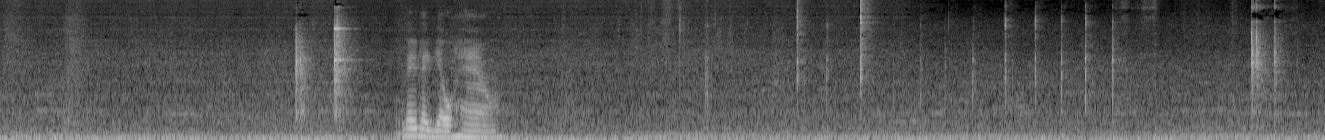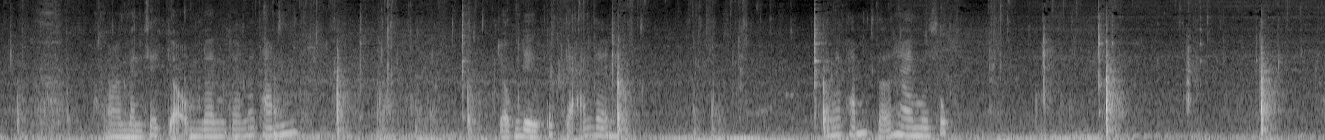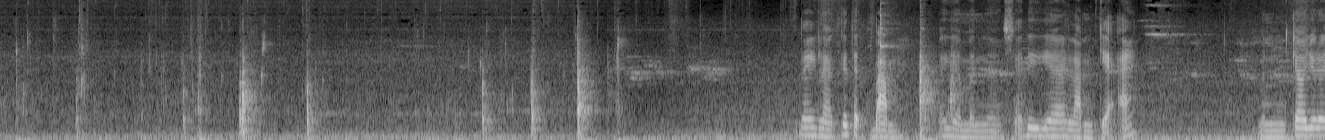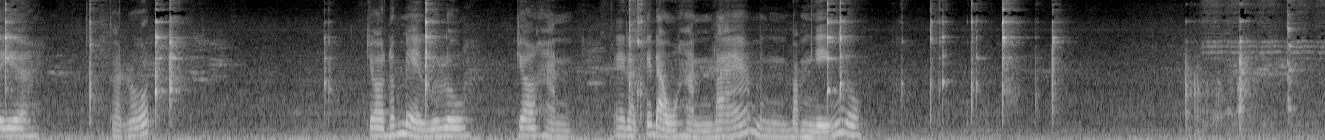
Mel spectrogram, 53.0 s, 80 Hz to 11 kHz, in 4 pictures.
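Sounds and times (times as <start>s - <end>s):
low steady hum: 1.3s - 53.0s
meat squishing: 13.2s - 35.5s.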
